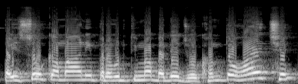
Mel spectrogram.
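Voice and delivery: ordinary talk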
